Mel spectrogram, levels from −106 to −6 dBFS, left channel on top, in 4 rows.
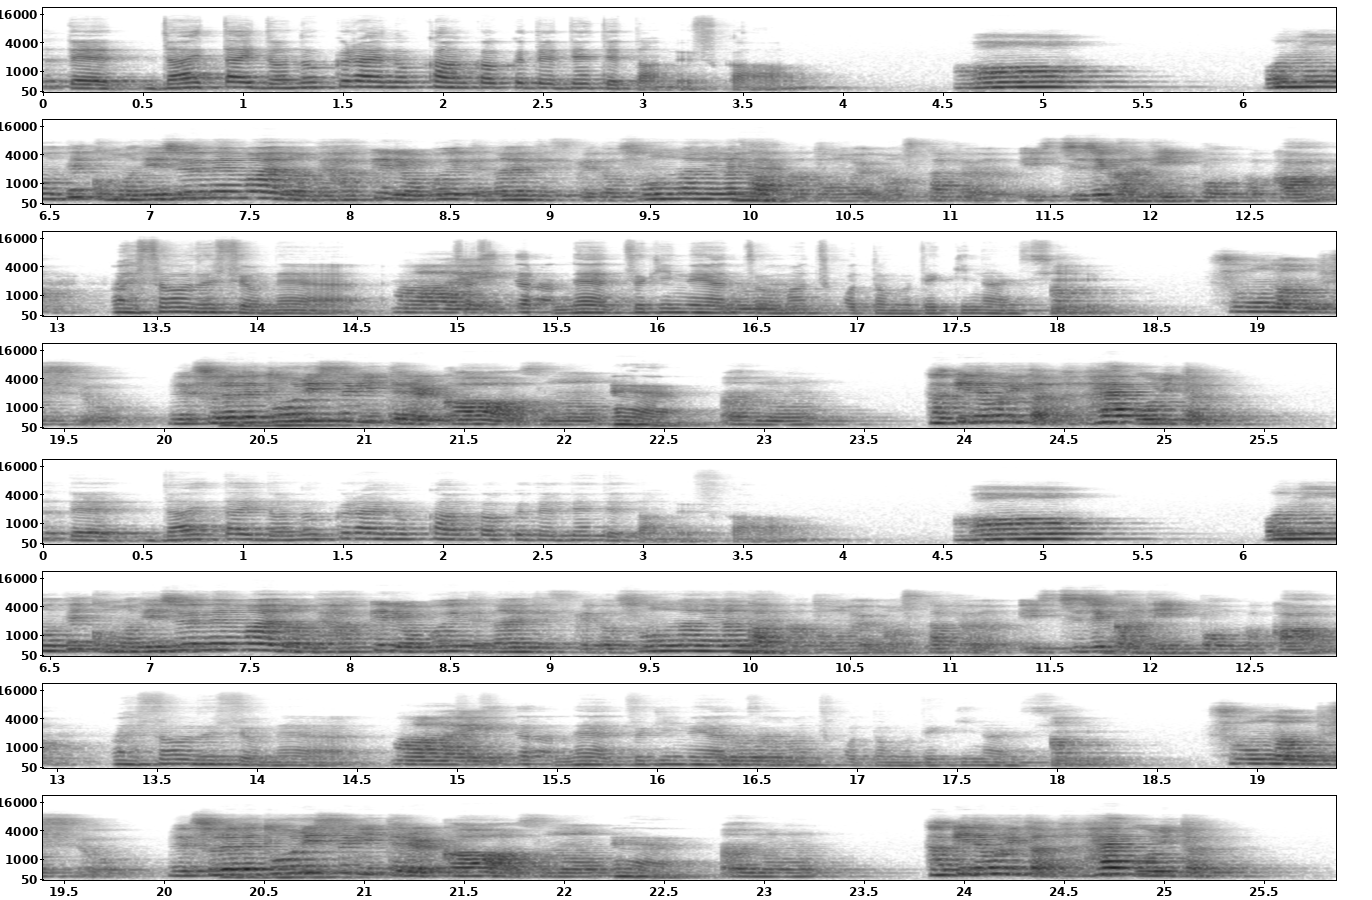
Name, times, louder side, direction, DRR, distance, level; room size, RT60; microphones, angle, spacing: voice 1, 0.0-3.8 9.9-10.2 11.8-12.3 13.3-14.5 15.0-18.3 20.3-20.8 22.2-22.6, left 4 dB, 70° left, 10 dB, 0.6 m, -38 dB
voice 2, 4.6-5.1 6.1-12.9 14.7-15.2 16.3-16.6 18.0-18.1 18.8-19.8 20.0-22.2 22.8-23.2 23.8-25.2, right 1 dB, 40° right, -8 dB, 2.3 m, -32 dB
8.8 x 6.5 x 2.6 m, 0.75 s
head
